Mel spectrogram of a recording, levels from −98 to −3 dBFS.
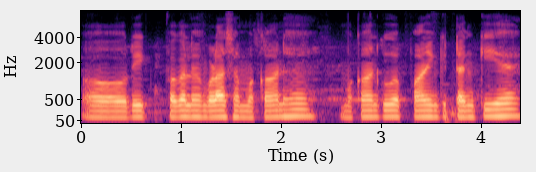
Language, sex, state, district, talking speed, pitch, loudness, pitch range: Hindi, male, Madhya Pradesh, Katni, 205 wpm, 120 Hz, -19 LUFS, 115-125 Hz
